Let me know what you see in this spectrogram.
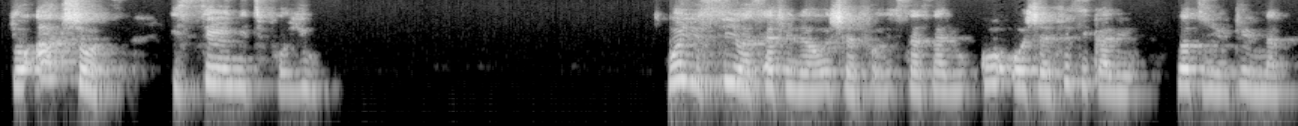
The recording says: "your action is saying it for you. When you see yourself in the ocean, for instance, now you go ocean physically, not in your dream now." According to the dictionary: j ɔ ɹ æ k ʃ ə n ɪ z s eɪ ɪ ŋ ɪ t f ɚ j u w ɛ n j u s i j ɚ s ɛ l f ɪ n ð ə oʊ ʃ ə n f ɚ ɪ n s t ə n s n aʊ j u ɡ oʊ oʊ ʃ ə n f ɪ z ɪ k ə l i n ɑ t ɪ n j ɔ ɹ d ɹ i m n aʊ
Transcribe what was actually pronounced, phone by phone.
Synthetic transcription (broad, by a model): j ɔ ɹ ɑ k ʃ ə n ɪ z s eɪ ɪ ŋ ɪ t f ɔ j u w ɛ n j u s i j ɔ s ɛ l f ɪ n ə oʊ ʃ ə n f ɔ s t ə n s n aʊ j u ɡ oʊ oʊ ʃ ə n f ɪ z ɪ k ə l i n ɑ t ɪ n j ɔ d i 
